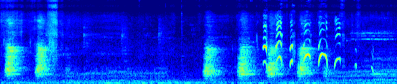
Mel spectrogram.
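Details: Tibetan Mastiff puppies give a pair of hoarse barks, a pause, then more barks mixed with high, rising-and-falling whines and yelps tumbling over one another.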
